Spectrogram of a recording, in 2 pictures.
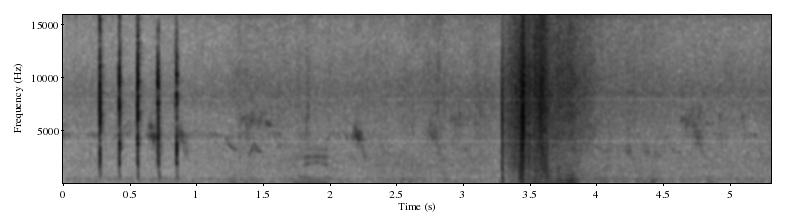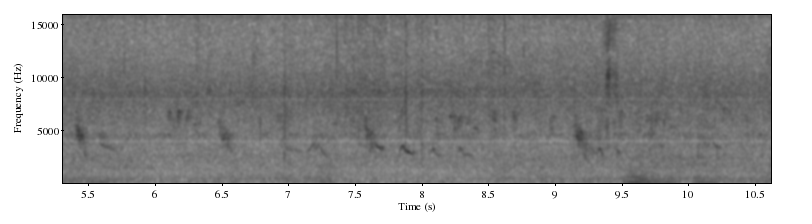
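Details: Bees in a natural setting giving a continuous low buzzing drone, opening with a few sharp clicks and a brief loud rustle a few seconds in.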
